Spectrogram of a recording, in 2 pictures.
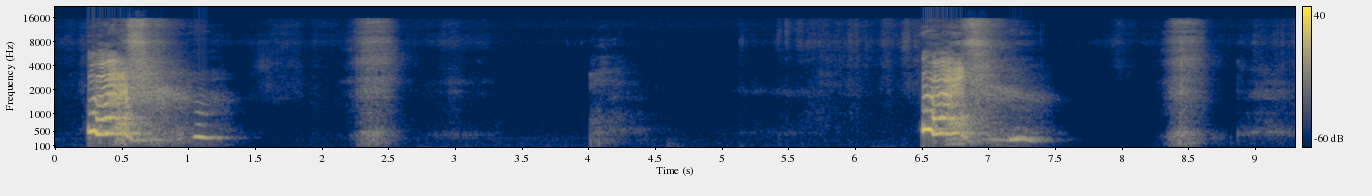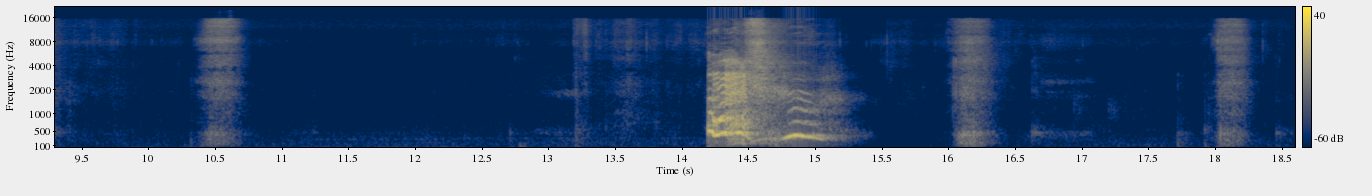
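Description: Three loud, forceful sneezes, each followed by shorter sniffs or blows, separated by quiet pauses.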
